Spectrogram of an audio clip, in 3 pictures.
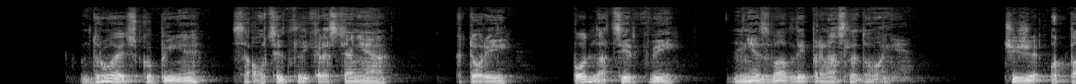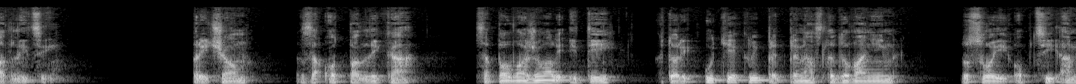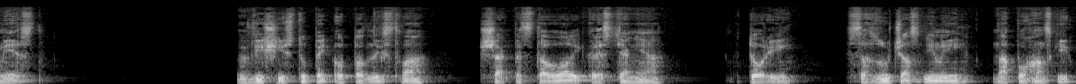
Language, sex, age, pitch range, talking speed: English, male, 50-69, 70-95 Hz, 75 wpm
